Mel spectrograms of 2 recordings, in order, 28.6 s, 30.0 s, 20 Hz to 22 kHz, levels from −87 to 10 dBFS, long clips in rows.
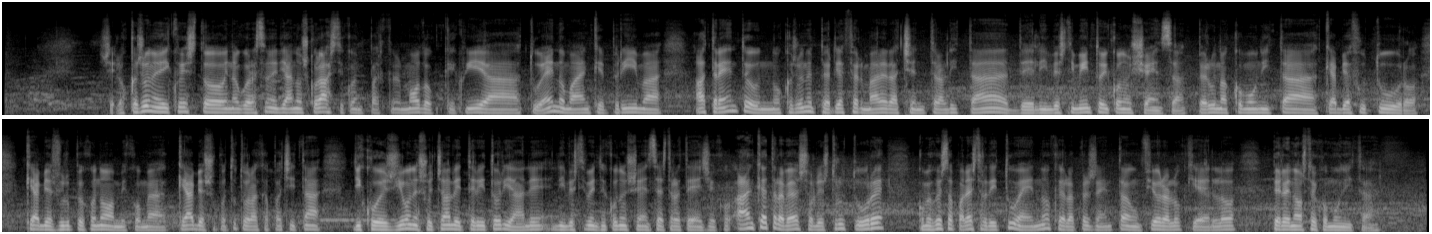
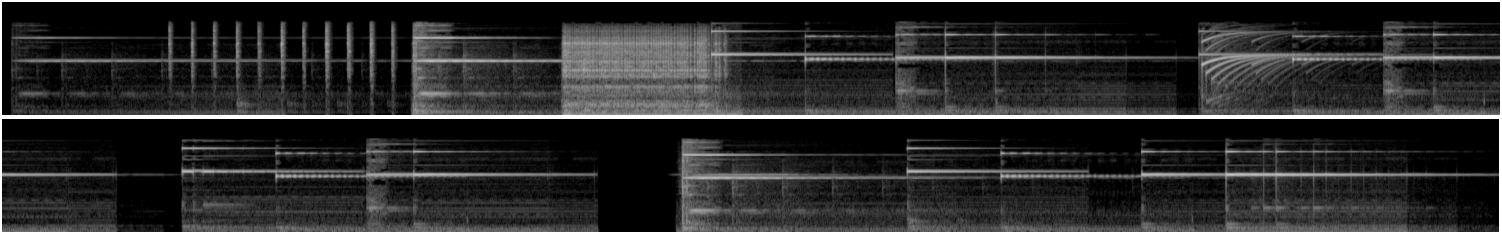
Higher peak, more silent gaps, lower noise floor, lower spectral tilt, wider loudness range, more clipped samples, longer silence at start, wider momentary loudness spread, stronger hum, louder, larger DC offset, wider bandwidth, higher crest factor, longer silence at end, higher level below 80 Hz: second, -6 dBFS vs -2 dBFS; neither; second, -45 dBFS vs under -90 dBFS; first, -6 dB/octave vs 2 dB/octave; second, 2 LU vs 6 LU; neither; about the same, 0.05 s vs 0.1 s; second, 8 LU vs 21 LU; neither; second, -24 LUFS vs -16 LUFS; neither; first, 13 kHz vs 11 kHz; about the same, 18 dB vs 18 dB; about the same, 0.05 s vs 0.15 s; second, -56 dBFS vs -46 dBFS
